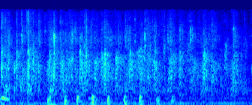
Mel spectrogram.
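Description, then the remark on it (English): An audience applauds steadily to welcome a panel at an evening event, a dense wash of many hands clapping at once with no voices, filling the room at moderate loudness for a few seconds. “Let's have a round of applause to welcome our panel tonight.”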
